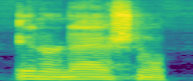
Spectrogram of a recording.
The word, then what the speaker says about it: international: Many times, the T in an unstressed syllable is silent after a syllable that ends with N.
